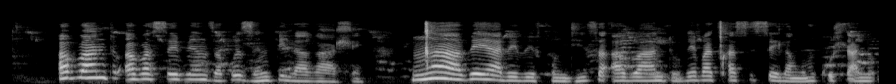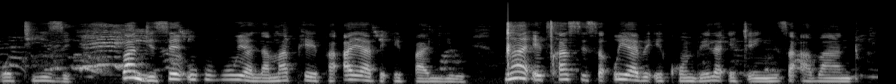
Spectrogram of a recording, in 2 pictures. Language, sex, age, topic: North Ndebele, female, 25-35, health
